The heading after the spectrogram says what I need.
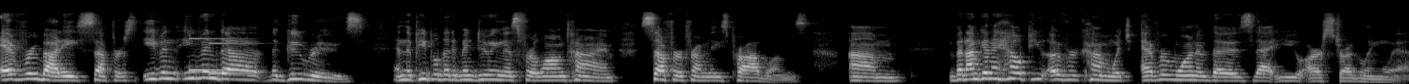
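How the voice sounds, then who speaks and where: Woman with a medium-pitched, unremarkable speaking voice, lively intonation and a moderate pace on a very clean recording with a silent background. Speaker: conference speaker. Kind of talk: presentation.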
